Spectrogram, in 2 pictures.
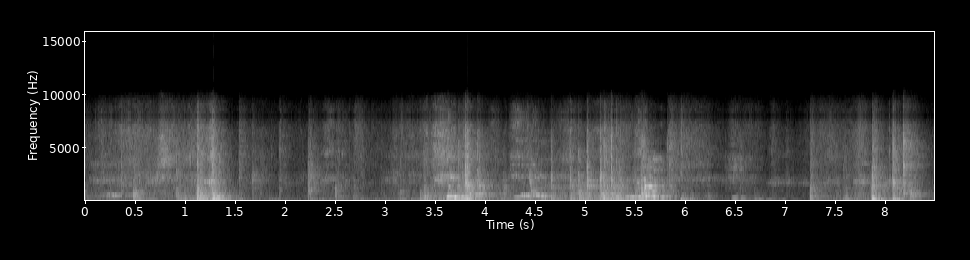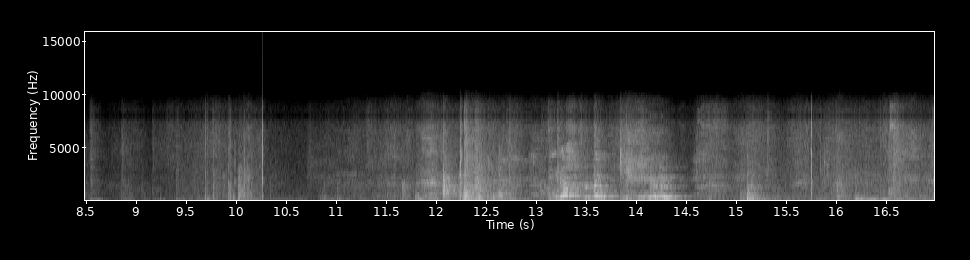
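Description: Sneakers thump and scuff on a hard floor.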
